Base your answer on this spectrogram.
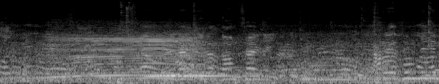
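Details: Domestic cows with calves at a cattle market in Dinajpur, Bangladesh, Ambari haat; one long drawn-out moo rises and holds for about two seconds over a busy background of crowd chatter and voices.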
